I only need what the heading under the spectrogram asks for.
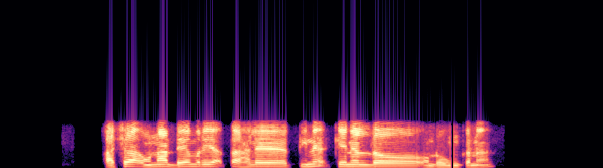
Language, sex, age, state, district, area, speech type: Santali, male, 45-60, West Bengal, Bankura, rural, conversation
